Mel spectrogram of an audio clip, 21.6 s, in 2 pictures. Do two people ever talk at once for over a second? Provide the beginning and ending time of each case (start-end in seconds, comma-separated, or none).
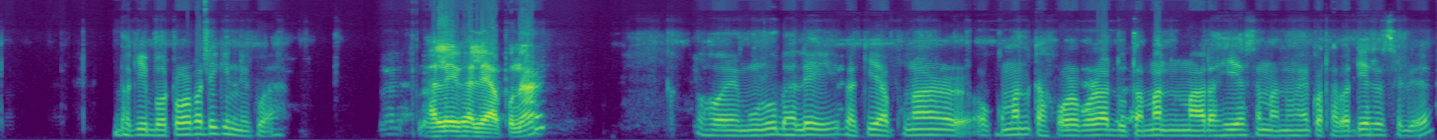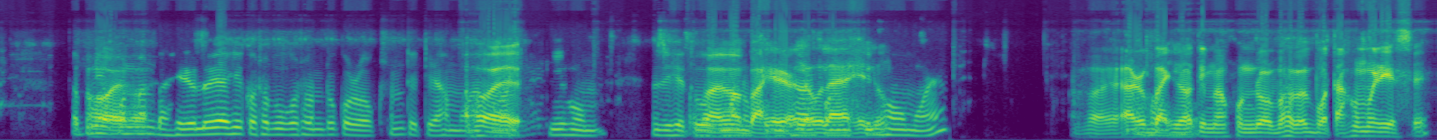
16.1-17.4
